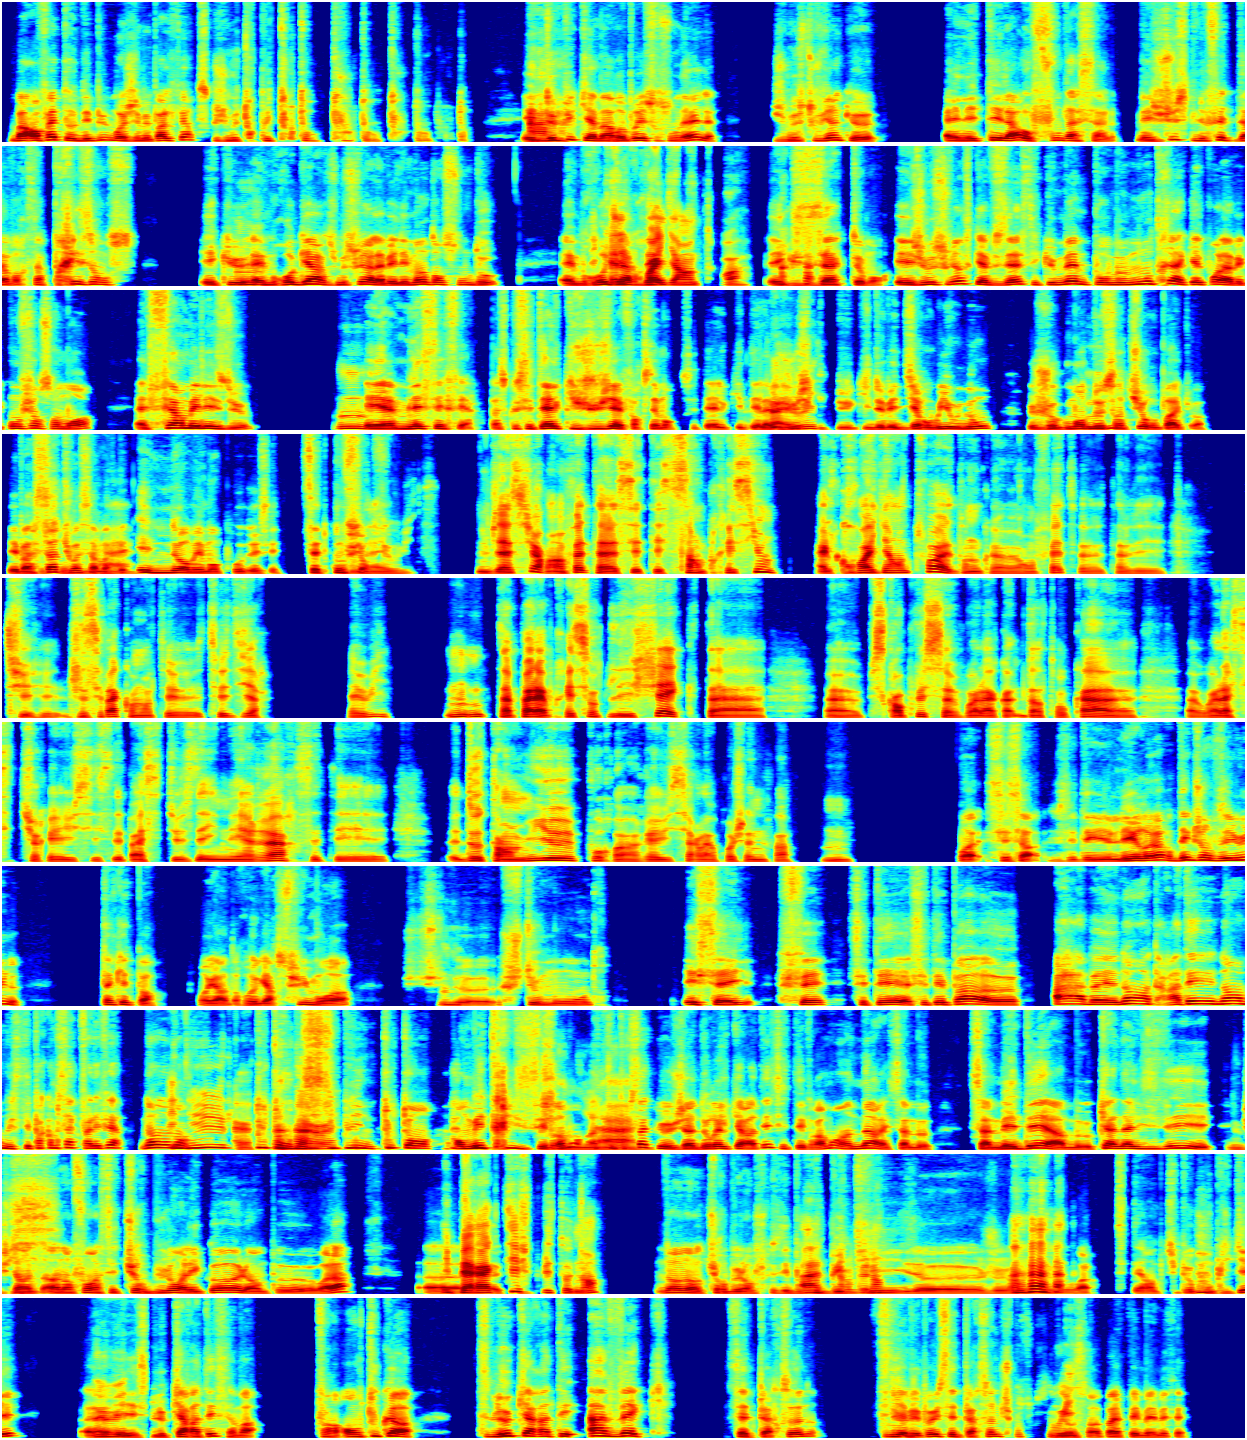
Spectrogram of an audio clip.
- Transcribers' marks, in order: stressed: "présence"; chuckle; stressed: "énormément"; put-on voice: "Ah, bah, non, tu as … qu'il fallait faire !"; put-on voice: "Tu es nul !"; chuckle; chuckle; stressed: "avec"
- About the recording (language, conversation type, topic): French, podcast, Comment reconnaître un bon mentor ?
